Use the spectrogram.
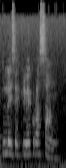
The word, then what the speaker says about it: croazán: De ahí sale la escritura de croazán con C ru eh a s a n croazán, ¿no?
